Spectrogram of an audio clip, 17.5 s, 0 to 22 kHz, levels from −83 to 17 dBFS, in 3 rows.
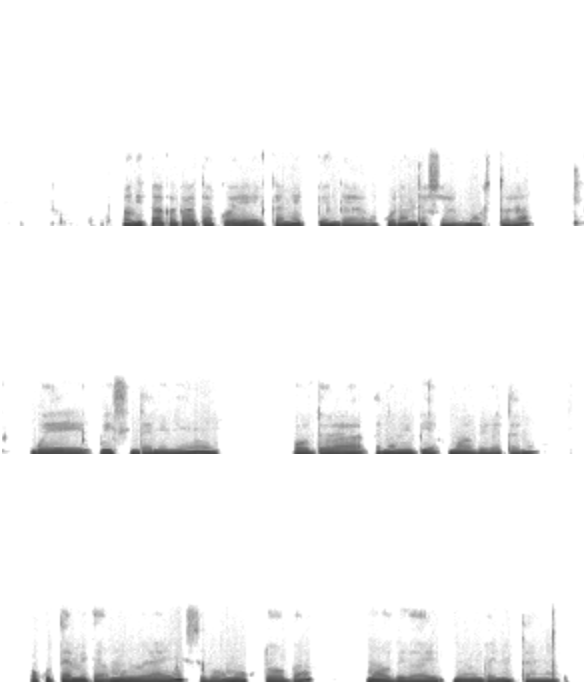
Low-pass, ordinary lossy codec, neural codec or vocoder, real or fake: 7.2 kHz; Opus, 16 kbps; none; real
